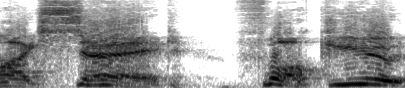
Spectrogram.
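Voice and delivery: booming, bellowing, drawn-out dragon voice. Storyteller voicing the dragon's line in the story, in a dragon voice. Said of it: "That's my dragon voice now".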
